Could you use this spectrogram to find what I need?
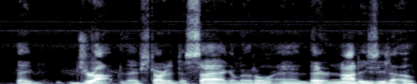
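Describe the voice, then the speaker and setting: A man speaks with a Southern US accent at a medium pitch. His pace is fairly slow and his intonation fairly even. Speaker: DIY video host. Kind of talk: casual vlog narration. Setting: outdoors by a barn. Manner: casual, with frequent fillers.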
